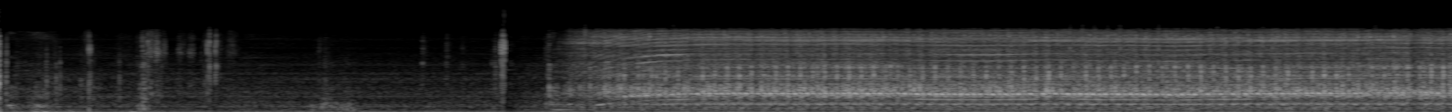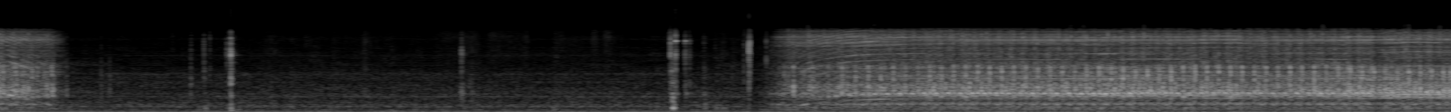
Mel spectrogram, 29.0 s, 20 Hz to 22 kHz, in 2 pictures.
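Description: Singer 401A Slant-O-Matic sewing machine stitching fabric in two long steady runs, each speeding up as it starts. Between the runs come a few sharp clicks and knocks.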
